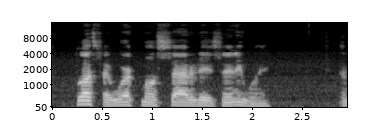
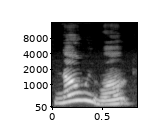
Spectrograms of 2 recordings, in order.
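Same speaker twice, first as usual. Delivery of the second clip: much higher and louder mock voice; 11 semitones higher, 8 dB louder than usual. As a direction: answer himself in a squeaky doubter voice. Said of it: "High voice".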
